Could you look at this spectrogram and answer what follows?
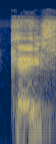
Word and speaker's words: Cees: Case, but the CEES, like spelled in Holland. But we say C-E-S-E, so we will pronounce Case as well.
